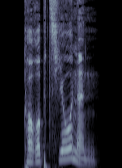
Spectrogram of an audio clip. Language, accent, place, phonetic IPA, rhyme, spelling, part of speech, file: German, Germany, Berlin, [kɔʁʊpˈt͡si̯oːnən], -oːnən, Korruptionen, noun, De-Korruptionen.ogg
- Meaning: plural of Korruption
